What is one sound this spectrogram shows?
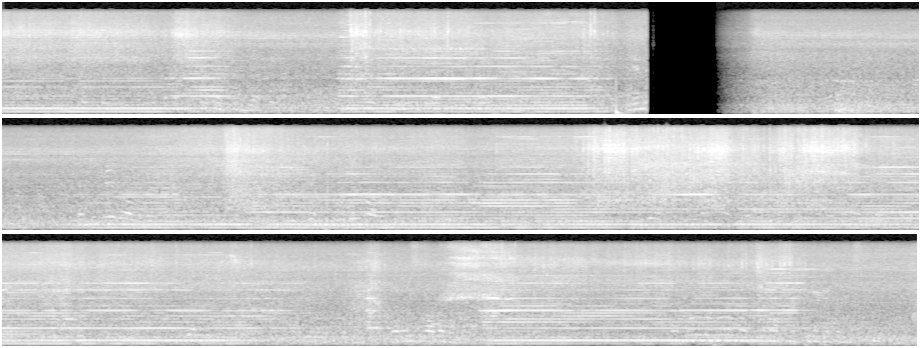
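Coolant sprays and splashes inside the machine.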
